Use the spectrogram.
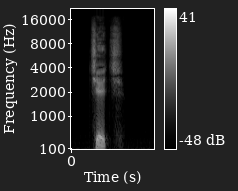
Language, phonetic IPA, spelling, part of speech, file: Polish, [t͡ɕɛ̇t͡ɕ], cieć, noun, Pl-cieć.ogg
